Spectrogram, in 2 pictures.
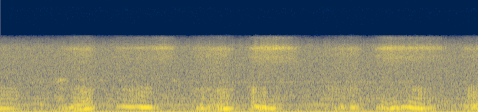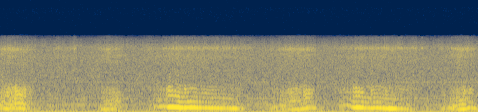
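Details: Baby snoring a lot: soft, repeated, low grunting snores with each breath over a steady background hiss.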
